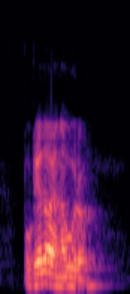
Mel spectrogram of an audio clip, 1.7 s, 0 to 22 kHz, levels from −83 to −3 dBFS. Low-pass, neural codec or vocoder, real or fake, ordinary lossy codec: 19.8 kHz; none; real; none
